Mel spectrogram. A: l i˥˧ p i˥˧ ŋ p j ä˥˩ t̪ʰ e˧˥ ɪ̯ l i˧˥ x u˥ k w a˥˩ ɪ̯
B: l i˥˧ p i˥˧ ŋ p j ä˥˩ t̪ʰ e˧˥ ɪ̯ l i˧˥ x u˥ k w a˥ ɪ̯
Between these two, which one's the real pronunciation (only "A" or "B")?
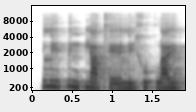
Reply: B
